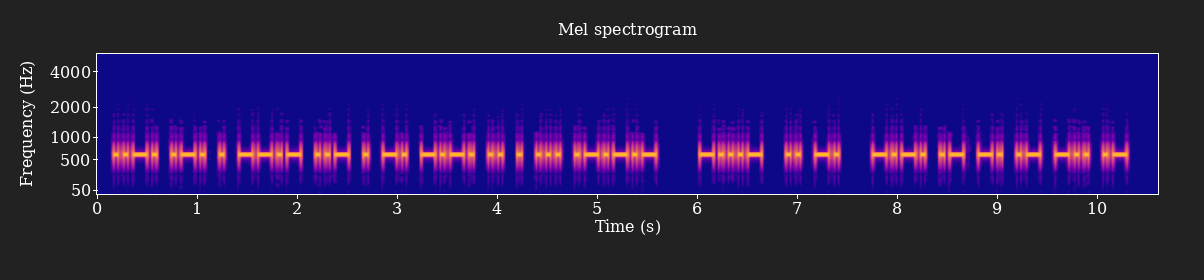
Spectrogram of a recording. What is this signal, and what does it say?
Morse code, heard as a keyed tone, about 25 wpm, 600 Hz. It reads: FREQUENCIES. <BT> IN CANADA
